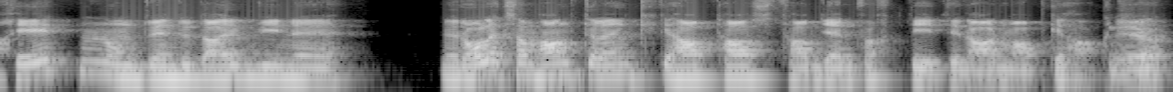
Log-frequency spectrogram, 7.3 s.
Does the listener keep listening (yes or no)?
no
